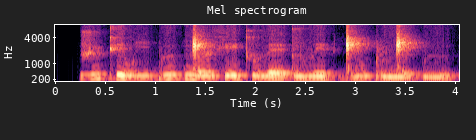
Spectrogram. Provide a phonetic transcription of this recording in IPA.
ʒ ʉ kʰ e w iː b ɯː p ŋ͡ǁ ə˞ x e kʰ u ð ɛː t ɯ β e θ ɡ͡ǁ ɯ w pʼ ʉ ŋ͡ǁ e p ɯ

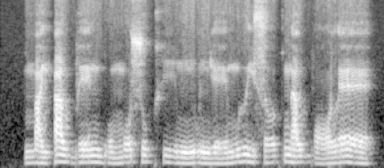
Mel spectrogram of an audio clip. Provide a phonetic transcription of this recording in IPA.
m a˩ j ʔ a˥˨ w b eː˧ n b o˩ m o˧˥ s u˧˥ kʰ iː˧˩ m ɲ u˧˩ ɲ eː˩˧ m ɯː˥˨ j s ɤː˧˥ k̚ n a˧˥ w b ɔː˩˧ l ɛː˥˨

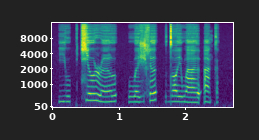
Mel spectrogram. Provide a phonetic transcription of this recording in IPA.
j u k t͡ɕ ə ʊ̯ ɹ ə̃ ʊ̯ | w ə ʒ ɬ ə | d̪ ɔ ɪ̯ w ã ə̯ ʔ ã k

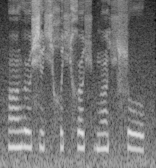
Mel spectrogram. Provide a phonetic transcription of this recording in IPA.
ɐ̃ ð ø ɕ e ç χ ɪ ç x œ ç b œ̃ ç ɬ ʊ

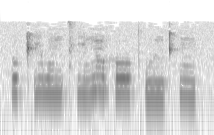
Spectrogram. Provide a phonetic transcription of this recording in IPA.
ʊ˨ kʼ i˨ w ũ˨ ŋ tʰ i˨ n ũ˦˨ h oː˦ kʼ uː˨ n kʰ ĩ˦

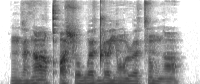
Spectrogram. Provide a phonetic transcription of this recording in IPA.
ŋ ɡ a ð ɑ̃ ɹ qʼ ɔ ɬ o w œ d ɳ œ j ɔ̃ ɹ œ t͡s ɔ̃ ŋ ɡ ɑ̃

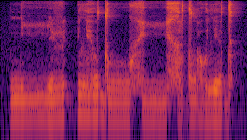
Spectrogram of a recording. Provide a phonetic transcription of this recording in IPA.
n iː˦ ɭ | lʲ ə̤˦ ʊ̯ d uː˨ x iː˨ x ə̤˧ d lˠ ṳ˧ lʲ ə˧ d

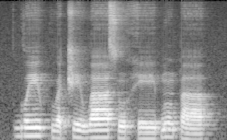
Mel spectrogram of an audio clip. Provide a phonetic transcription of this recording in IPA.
ɡʷ eː˦ kʷ a˨ t͡ʃ e˦˨ w aː˦ s ũ˨ h eː˨ ɓ ũ˦ p a˨

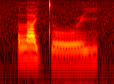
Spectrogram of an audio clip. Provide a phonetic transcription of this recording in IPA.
l ɐ˥ j t̪ uː˨˧ j

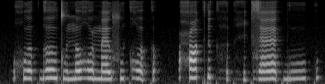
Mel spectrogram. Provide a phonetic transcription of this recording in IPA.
χʷ ʌː k ɡ ʌː tʷ ɛ n̪ ʌ ʁʷ ə˞ m æ sʷ i k ʁʷ ʌ k | ħ ɑ k ɗ ə k h ə k h i k z æː k b uː k

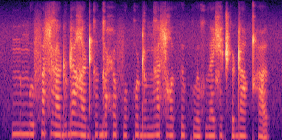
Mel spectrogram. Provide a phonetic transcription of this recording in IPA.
n ə ŋʷ ɯ f a ɬ ɣ a ɖ o ɖ æ ʁ æ ɖ k ə ɡ ɯ ħ o f o k o ɖ ɤ ŋ ɣ a ɬ ʁ o θ ɯ kʷ æ xʷ ð æ ɕ ə t͡ʃʼ ɯ ɖ a qʰ ə

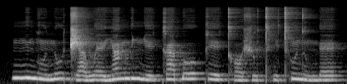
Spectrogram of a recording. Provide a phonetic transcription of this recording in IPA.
ŋ ĩ˦ ɡ ũ˨ n u˦ d͡ʒ a˨ w ɛ˨ j ã˦ ŋ ɪ˦ ɲ eː˨ k a˦ ɓ oː˦ k eː˦˨ kʰ ɔ˨ ʃ u˨ tʰ i˨ tʰ ũ˦ d ũ˨ ŋ ɛ˦

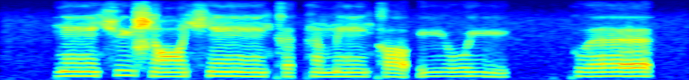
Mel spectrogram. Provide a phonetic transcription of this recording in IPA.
ɾ ẽː ç y ɕ ɔ̃ː ç ẽː k ə k ə̃ m ẽː k ɔ ʔ yː w y | kʷ əː

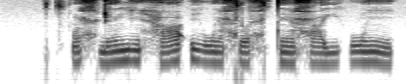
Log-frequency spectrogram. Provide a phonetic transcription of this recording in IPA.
t͡sʼ õ ħ ɖ ẽ ɡ ĩ h ɑ ʔ i w ĩ ħ ɾ u ħ t ẽ ħ ɑ j | w ĩ

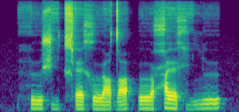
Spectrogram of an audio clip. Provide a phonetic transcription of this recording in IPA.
h ʉ ʃ i̤ t͡ɕʰ ɛ x ɵː dˤ ɵ | ɵː ħ ɛ x i̤ ʎ ʉ

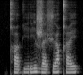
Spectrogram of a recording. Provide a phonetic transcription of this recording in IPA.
qʰ o k i ɾ i ʐ a ʃ œ qʰ e

